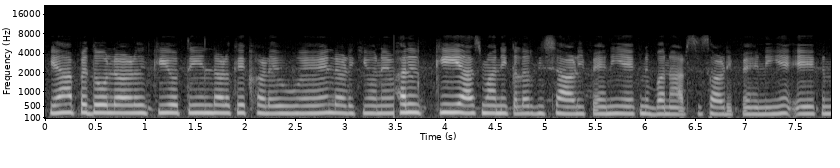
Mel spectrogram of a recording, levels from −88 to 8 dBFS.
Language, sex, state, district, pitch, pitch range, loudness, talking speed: Hindi, female, Chhattisgarh, Kabirdham, 260 Hz, 245-275 Hz, -22 LUFS, 205 wpm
